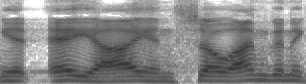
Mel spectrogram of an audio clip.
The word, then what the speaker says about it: Ai: I know in the Hebrew you might pronounce that I, but I grew up pronouncing it Ai, and so I'm going to keep on doing that if you don't mind.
